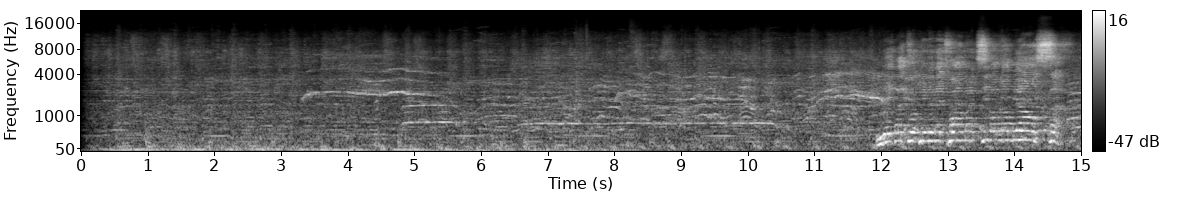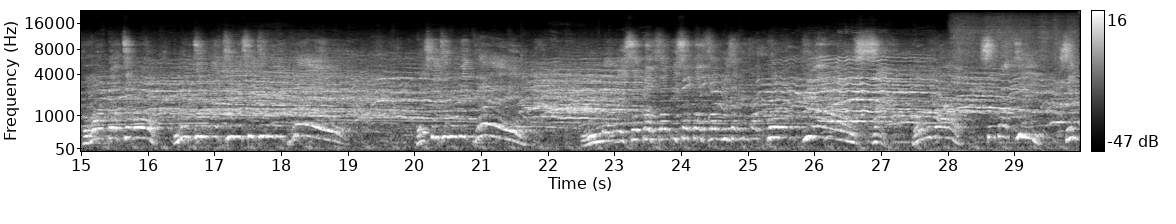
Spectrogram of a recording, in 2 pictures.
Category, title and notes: Soundscapes > Urban
250424 170852 FR Kids enjoying funfair in Paris
Kids and teen-agers enjoying a fairground ride in a funfair in Paris, France. (take 2) I made this recording while kids and teen-agers were enjoying a fairground ride in a famous funfair called ‘’la Foire du Trône’’, taking place in eastern Paris (France), every year during late spring. Recorded in April 2025 with a Zoom H6essential (built-in XY microphones). Fade in/out applied in Audacity.
children, lively, fun, machines, crowd, teen-agers, rollercoaster, noise, fairground, walla, noisy, people, France, Paris, soundscape, funfair, amusement-park, voices, ride, ambience, atmosphere, attraction, field-recording, kids, rides, scream, screaming, machine, music, roller-coaster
